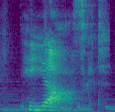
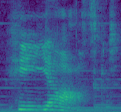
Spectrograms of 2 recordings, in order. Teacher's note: the e sound and asks he begins with a vowel so we have that intruding j or the y sound between those two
